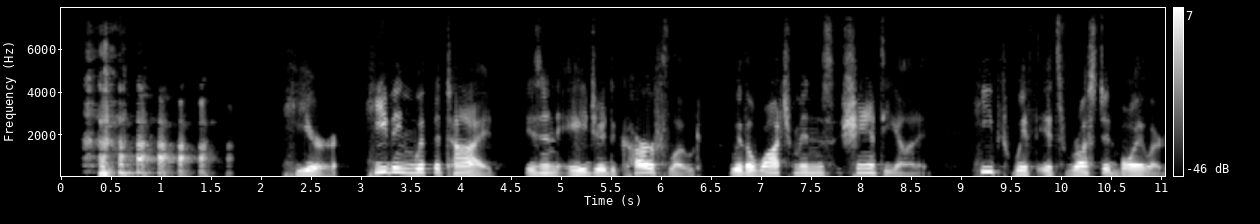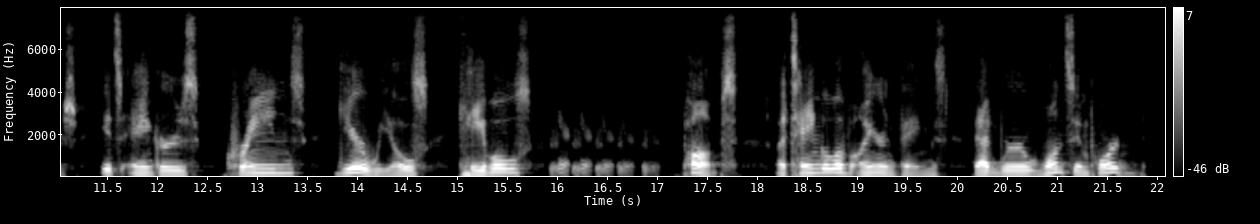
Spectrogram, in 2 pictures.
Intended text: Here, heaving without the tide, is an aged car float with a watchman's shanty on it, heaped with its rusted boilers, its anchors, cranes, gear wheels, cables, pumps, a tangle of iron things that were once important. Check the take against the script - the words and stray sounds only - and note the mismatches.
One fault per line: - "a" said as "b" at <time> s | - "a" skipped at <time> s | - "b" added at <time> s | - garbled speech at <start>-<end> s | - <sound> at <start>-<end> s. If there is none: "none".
- laugh at 0.2-1.8 s
- "without" said as "with" at 3.5 s
- laugh at 15.9-17.0 s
